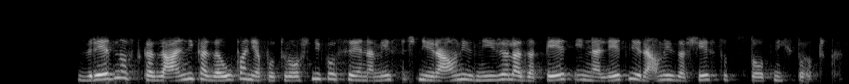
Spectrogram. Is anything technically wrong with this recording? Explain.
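Yes. The whole clip has G.729 codec damage, and packet loss concealment breaks in three times.

G.729 codec damage runs throughout. The speech is confined to roughly 250 Hz to 3.5 kHz. It sounds rough and synthetic, rebuilt from a filter, a pitch predictor and a few pulses. That points to an 8 kbit/s G.729A line.

VoIP packet loss concealed by the speech codec occurs three times. The first is at 3.95 to 4.05 s, after "potrošnikov se je na". The second is at 5.69 to 5.82 s, after "ravni znižala za". The third is at 8.02 to 8.10 s. Each gap is 60 ms, which fits three lost packets. The decoder extends the last sound into a fading buzz or coloured noise, and the voice stays weak briefly afterwards.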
